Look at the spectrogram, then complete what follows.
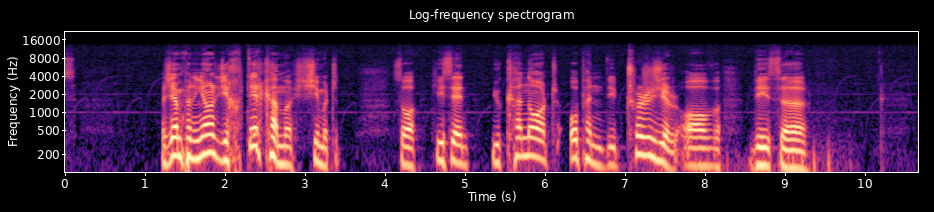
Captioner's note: tibetan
